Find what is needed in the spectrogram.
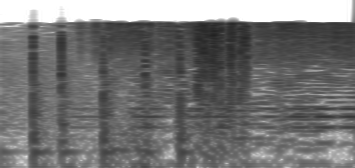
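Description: Electrical crackling and static from a malfunctioning television: three sharp snaps at the start, then a dense crackle with brighter bursts about a second in, under dramatic music.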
